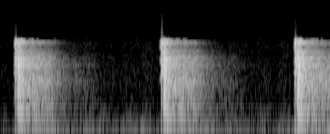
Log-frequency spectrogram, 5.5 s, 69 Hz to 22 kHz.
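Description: Three shots from a SIG 516 5.56 mm AR-15 rifle, slow aimed fire about two and a half seconds apart. Each is a sharp crack that rings away over about a second, heard from the target end of the range.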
